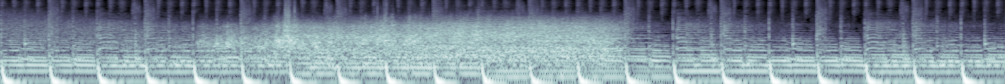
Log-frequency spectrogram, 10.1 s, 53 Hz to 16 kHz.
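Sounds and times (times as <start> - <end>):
jet aircraft passing overhead: 1.8 - 6.5.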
